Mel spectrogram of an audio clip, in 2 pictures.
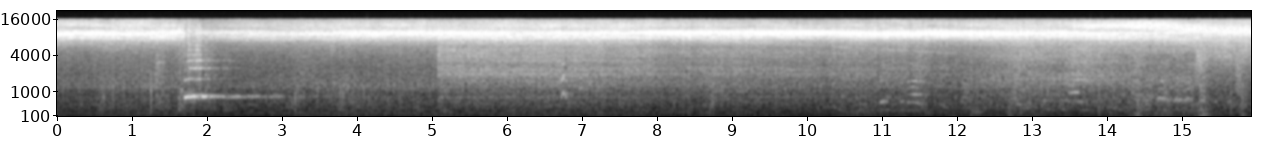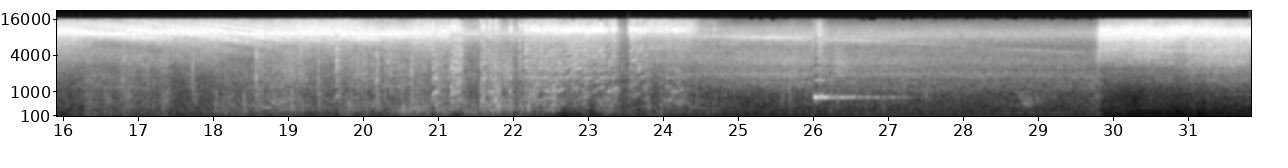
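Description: Polish 'Slask' class 0-8-0T steam tank engine hissing steadily as it runs round its train, with two short whistle toots, one about two seconds in and one near the end. The sound grows busier as the engine passes close, about twenty seconds in.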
